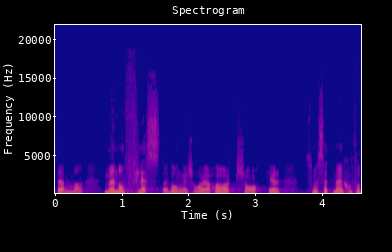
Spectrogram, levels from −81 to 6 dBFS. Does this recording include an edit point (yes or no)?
no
